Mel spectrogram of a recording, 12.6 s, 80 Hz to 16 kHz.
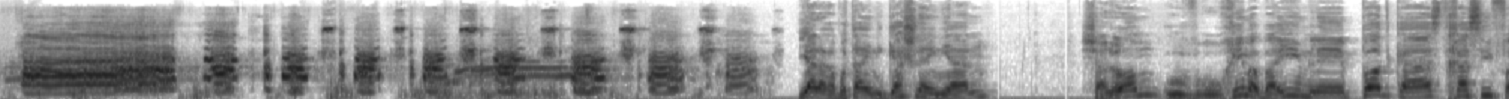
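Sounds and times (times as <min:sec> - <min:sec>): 
donkey braying: 0:00.0 - 0:06.6
speech: 0:06.9 - 0:08.3, 0:09.0 - 0:12.5.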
